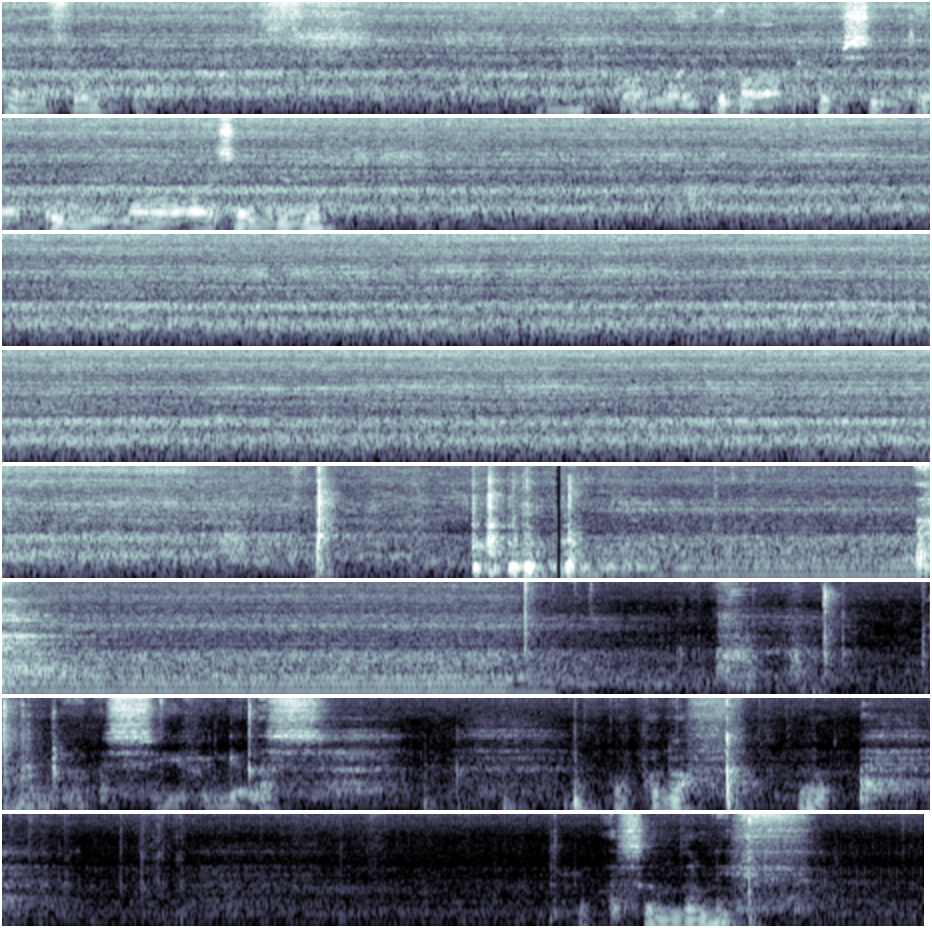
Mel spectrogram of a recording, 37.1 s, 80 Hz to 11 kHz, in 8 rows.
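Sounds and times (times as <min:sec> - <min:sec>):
heat gun blowing air: 0:00.0 - 0:27.3.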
